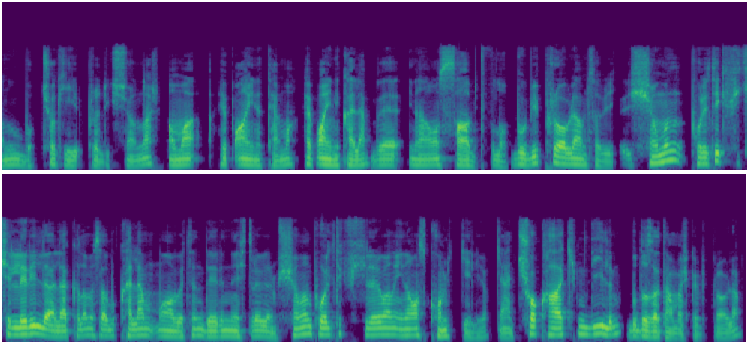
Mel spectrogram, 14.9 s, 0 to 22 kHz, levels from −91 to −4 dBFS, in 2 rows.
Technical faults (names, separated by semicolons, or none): short stall from a late packet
